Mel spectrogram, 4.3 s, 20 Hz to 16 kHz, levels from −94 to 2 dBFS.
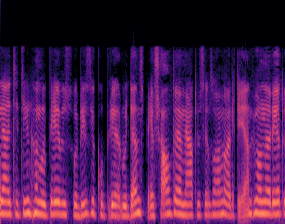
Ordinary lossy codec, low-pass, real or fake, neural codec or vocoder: AAC, 48 kbps; 7.2 kHz; fake; codec, 16 kHz, 1 kbps, FreqCodec, larger model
